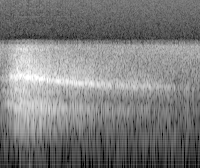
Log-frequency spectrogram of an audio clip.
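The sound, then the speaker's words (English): A single deep breath during a guided breathing exercise: one long, airy breath with a faint whistling tone that drifts gently lower as it fades away over about two seconds. “Again, deep breath in. Exhale.”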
